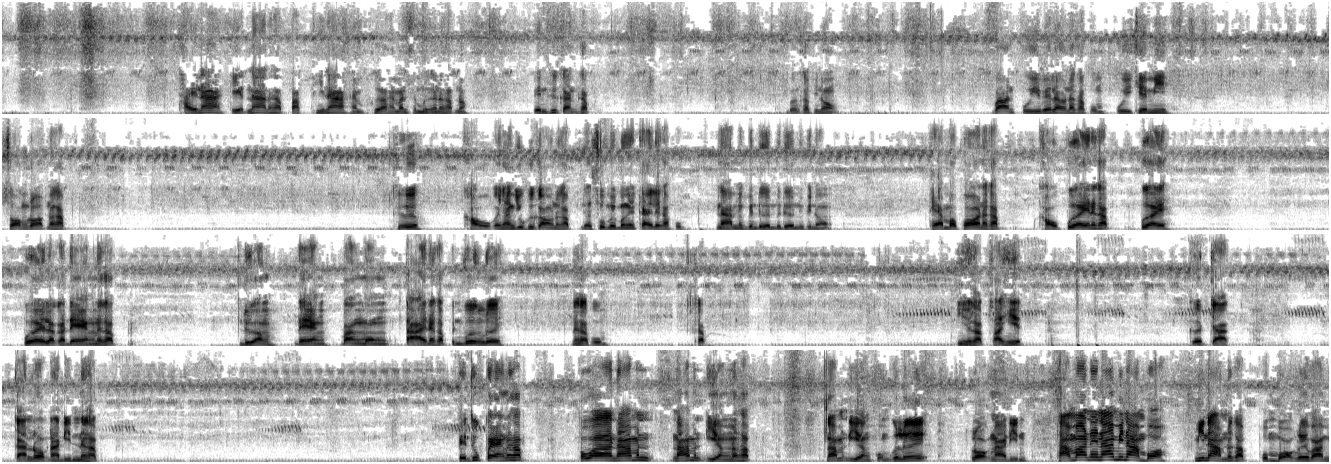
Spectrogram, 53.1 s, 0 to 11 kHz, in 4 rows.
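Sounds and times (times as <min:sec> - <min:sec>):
insects trilling: 0:00.0 - 0:53.0
man speaking: 0:01.7 - 0:06.0, 0:07.8 - 0:08.6, 0:09.9 - 0:11.9, 0:44.4 - 0:53.0
low steady rumble: 0:40.8 - 0:49.5.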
